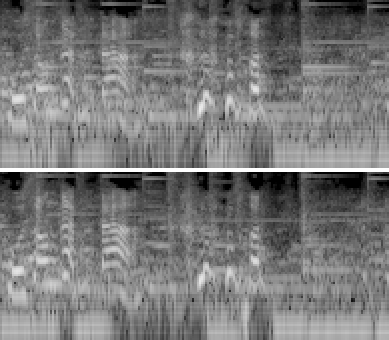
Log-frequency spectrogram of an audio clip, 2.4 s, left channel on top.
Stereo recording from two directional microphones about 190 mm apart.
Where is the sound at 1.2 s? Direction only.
Centre (ahead or behind).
